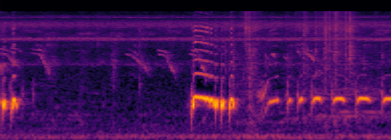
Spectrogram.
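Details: Local zebra dove, recorded to encourage quiet doves to sing: a near-silent stretch, then a loud rolling coo followed by an evenly spaced string of short, hollow notes, with faint high chirps nearby.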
